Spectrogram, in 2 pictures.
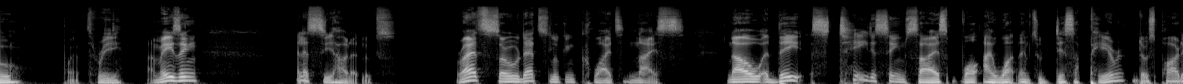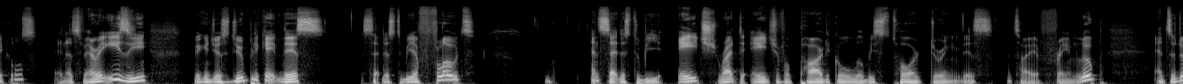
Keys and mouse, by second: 2.0 click, 2.5 space, 5.1 space, 6.0 middle click, 7.0 click, 7.9 click, 12.3 middle click, 13.6 click, 14.4 shift+d, 15.2 g, 16.0 click, 17.6 click, 22.7 middle click.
